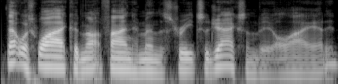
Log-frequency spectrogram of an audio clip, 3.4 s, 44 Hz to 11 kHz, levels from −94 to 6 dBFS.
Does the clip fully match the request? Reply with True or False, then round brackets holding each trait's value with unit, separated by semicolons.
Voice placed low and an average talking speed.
False (110 Hz; 265 wpm)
